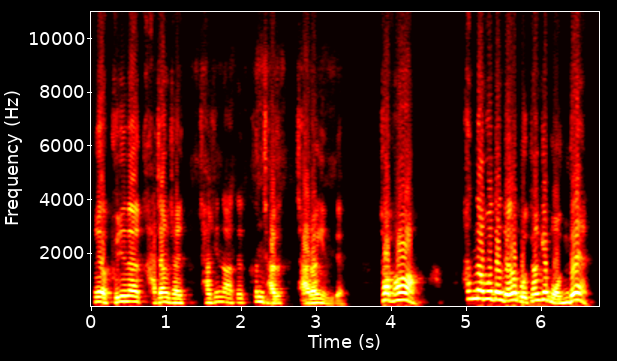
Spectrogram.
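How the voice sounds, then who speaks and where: Brief: indignant jealous wife, pitched up, demanding and sharp, put on by a male preacher. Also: expressive, normal speed.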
